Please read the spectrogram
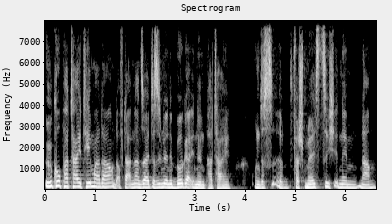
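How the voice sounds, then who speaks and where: This man talks at a moderate pace in a fairly high pitch with ordinary variation. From northern Germany, Braunschweig. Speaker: politician, election candidate. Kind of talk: interview. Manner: hesitant, many filler sounds.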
